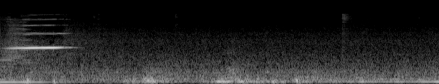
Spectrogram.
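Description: A short, high-pitched squeal of public-address microphone feedback, one steady tone lasting well under a second. It is followed by faint knocks and rustling, typical of a microphone being handled.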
